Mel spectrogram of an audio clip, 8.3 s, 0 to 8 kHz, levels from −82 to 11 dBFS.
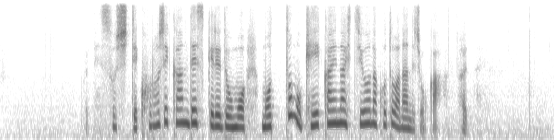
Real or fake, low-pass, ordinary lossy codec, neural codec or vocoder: fake; 7.2 kHz; Opus, 32 kbps; codec, 16 kHz, 0.3 kbps, FocalCodec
